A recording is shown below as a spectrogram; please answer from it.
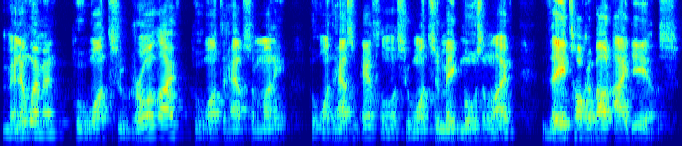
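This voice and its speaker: A man's voice: animated, normal speed. A man, giving a motivational talk to camera in an emphatic, repetitive cadence. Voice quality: deep voice. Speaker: channel host.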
